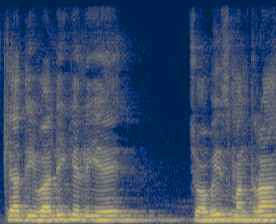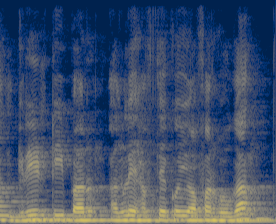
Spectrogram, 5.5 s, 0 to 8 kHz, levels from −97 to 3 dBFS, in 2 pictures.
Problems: constant background noise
